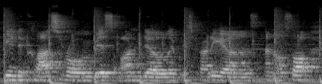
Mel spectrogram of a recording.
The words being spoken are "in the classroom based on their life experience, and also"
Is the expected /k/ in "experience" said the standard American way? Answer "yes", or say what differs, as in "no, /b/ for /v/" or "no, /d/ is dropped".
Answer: no, /k/ is dropped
